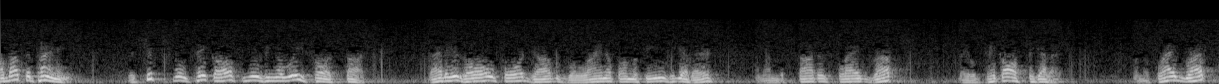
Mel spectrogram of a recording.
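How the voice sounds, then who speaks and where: An actor playing a formal, firm air-race official who speaks precisely and with authority in a 1930s radio serial. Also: male voice, mid-range voice, dark tone, natural voice. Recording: muffled, hissy old radio recording.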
